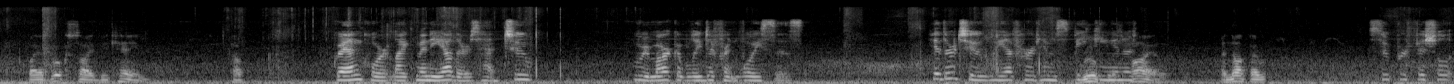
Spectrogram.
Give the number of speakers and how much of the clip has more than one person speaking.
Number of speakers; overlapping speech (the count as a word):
two, about 4%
